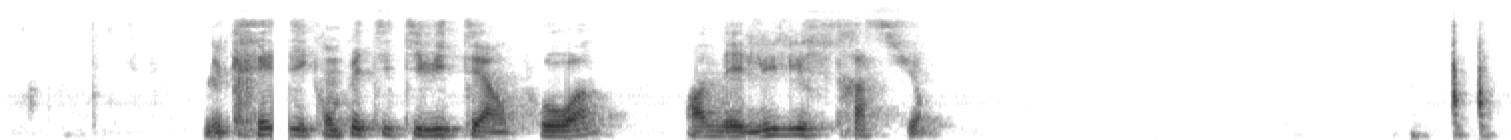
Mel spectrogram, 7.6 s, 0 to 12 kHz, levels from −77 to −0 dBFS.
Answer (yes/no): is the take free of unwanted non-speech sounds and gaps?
no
